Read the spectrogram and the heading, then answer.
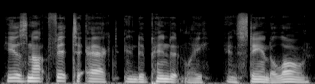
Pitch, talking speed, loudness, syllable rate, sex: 120 Hz, 190 wpm, -18 LUFS, 5.6 syllables/s, male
